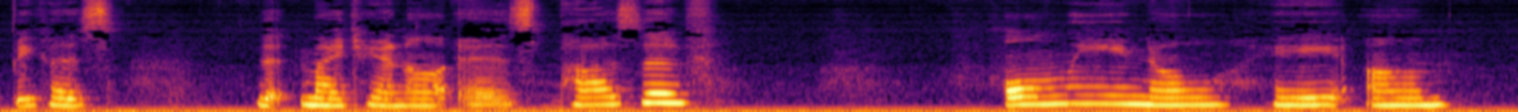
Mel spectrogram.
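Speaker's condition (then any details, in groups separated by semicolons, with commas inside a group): Cerebral palsy; spasticity and dystonia, cause illness and womb stroke, surgery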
